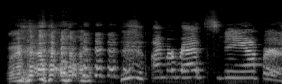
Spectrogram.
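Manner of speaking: high, slow laughing words. Real, not acted. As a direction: giggle through the words. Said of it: "partner laughs".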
